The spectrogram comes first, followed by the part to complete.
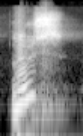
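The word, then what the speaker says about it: Luce: do you say the name of this mascot loose loose loose loose okay Lu u c e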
